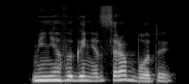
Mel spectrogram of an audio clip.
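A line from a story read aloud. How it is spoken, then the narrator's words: Sighing. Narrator (Russian): вздохнула я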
